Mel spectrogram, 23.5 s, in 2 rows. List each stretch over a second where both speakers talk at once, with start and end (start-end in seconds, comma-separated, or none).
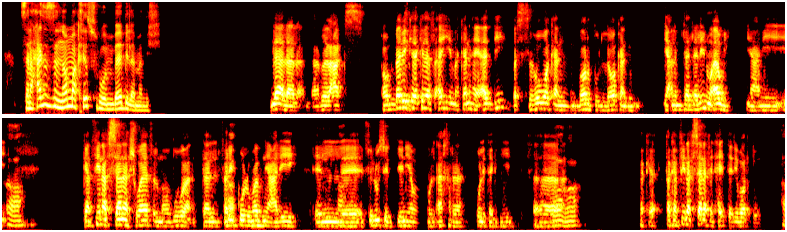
none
